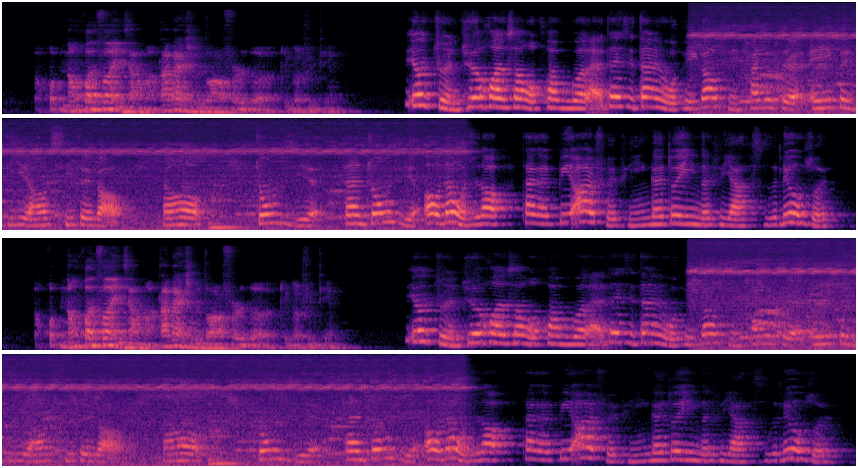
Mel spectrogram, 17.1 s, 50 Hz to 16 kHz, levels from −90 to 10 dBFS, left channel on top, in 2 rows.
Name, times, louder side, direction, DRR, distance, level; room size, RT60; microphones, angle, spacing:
voice 1, 0.5-3.4 10.6-10.8, right 1 dB, 75° right, 0.9 m, -31 dB
voice 2, 4.0-9.7 10.1-10.5 11.1-16.8, left 4 dB, 40° left, 0.3 m, -27 dB
sound 1, 6.8-13.2, right 2 dB, 40° right, 0.7 m, -37 dB
4.1 x 2.1 x 4.3 m
head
